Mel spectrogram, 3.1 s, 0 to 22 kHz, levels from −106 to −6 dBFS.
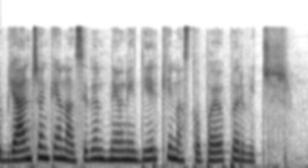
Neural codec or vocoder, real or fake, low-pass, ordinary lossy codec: codec, 24 kHz, 3 kbps, HILCodec; fake; none; none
